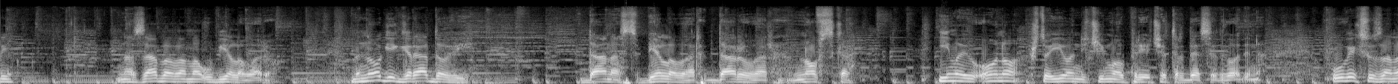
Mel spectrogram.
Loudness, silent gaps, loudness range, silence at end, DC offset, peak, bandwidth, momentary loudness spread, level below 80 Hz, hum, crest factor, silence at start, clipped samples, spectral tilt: -11 LUFS; none; 2 LU; 0 s; under 0.1%; 0 dBFS; 16.5 kHz; 16 LU; -30 dBFS; none; 12 dB; 0 s; 1%; -5.5 dB/octave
